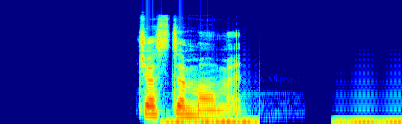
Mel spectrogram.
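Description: A girl speaks briefly and calmly.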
